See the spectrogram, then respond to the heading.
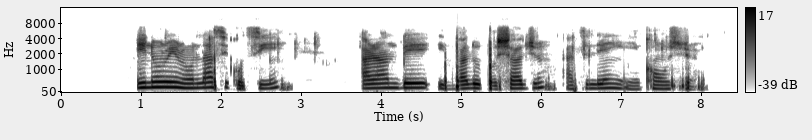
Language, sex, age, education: Yoruba, female, 15-29, tertiary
